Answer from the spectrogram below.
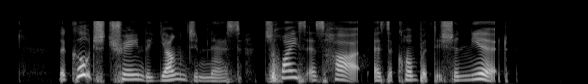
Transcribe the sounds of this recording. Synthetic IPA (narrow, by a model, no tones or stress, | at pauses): ðəkʰoʊt͡ʃtʰɹẽɪ̃ndəjaʌ̃ŋd͡ʒĩmnɛs | tʰwaɪsɛ̰sha̰dɛsðəkʰɔ̃mpətʰɪ̰ʃə̃nːiəd̥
